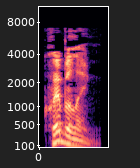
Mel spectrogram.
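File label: "quibbling", British English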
